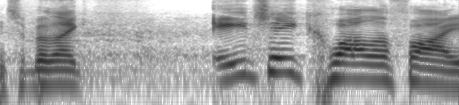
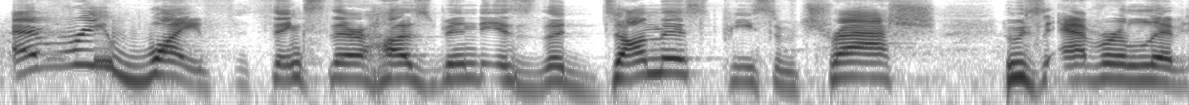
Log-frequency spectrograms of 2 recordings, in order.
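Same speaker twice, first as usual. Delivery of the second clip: normal talking voice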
